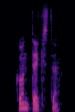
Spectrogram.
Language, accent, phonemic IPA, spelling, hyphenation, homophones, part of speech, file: French, France, /kɔ̃.tɛkst/, contexte, con‧texte, contextes, noun, LL-Q150 (fra)-contexte.wav
- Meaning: context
